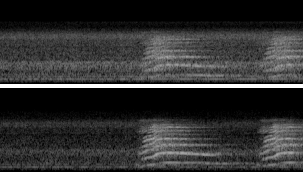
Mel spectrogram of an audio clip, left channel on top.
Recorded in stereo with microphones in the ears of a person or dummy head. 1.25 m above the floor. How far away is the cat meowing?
About 1.6 m.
